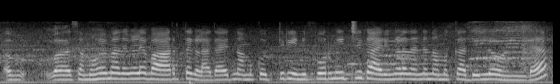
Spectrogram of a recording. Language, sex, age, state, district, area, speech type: Malayalam, female, 18-30, Kerala, Kollam, rural, spontaneous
